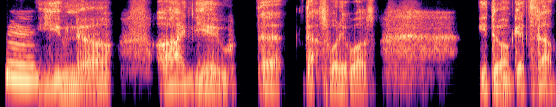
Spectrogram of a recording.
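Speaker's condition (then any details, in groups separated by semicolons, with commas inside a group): Vocal cord cancer, head and neck cancer, right vocal cord; 50 mm tumour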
